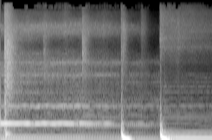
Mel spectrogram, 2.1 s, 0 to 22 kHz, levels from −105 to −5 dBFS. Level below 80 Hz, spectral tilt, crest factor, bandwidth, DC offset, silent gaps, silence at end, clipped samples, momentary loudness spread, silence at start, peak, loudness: -20 dBFS; -6 dB/octave; 14 dB; 19.5 kHz; under 0.1%; none; 0 s; under 0.1%; 12 LU; 0 s; -2 dBFS; -18 LUFS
